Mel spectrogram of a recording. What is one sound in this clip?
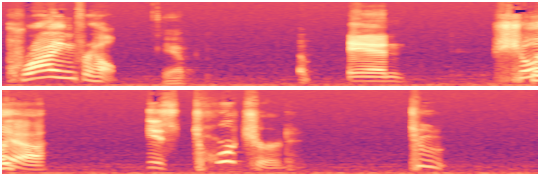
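A middle-aged man talks with animation over an online call, in short bursts.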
